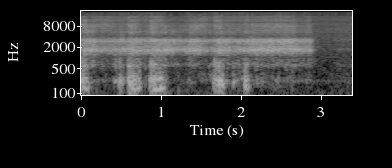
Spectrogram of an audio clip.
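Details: Sleeping Beagle Manani snores hard in deep sleep, a series of low, grating breaths pulsing about every half second, with a steady hiss underneath that cuts off abruptly near the end, leaving near silence.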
